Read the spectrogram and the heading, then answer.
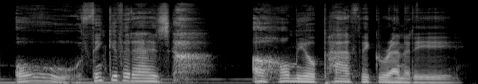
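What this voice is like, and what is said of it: Creepy acted character voice. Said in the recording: “you sounded like a real creep there”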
